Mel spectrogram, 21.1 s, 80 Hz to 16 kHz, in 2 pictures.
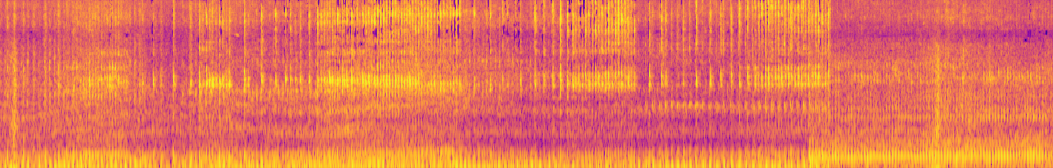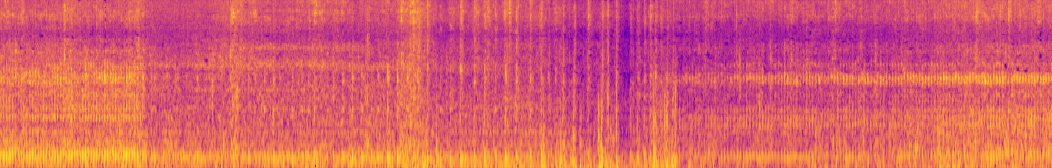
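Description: Motorcycle engines running steadily, the sound changing abruptly about 8 seconds and again about 12 seconds in.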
